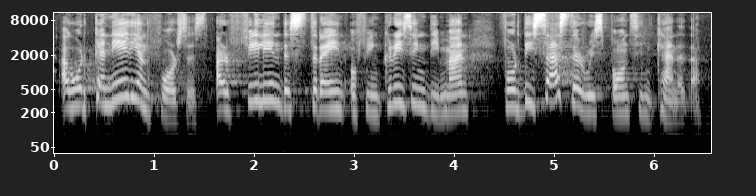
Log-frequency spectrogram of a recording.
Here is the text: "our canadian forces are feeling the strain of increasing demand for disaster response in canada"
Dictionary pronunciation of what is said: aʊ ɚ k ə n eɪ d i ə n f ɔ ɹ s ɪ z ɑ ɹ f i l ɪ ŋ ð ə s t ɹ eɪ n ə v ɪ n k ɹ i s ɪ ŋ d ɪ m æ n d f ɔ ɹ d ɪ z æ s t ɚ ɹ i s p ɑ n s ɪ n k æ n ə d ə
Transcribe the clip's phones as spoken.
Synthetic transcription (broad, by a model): aʊ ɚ k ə n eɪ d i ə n f ɔ ɹ s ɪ s ɑ ɹ f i l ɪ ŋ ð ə s t ɹ eɪ n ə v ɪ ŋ k ɹ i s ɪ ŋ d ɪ m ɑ n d f ɔ ɹ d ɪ s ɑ s t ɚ ɹ i s p ɑ n s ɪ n k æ n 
